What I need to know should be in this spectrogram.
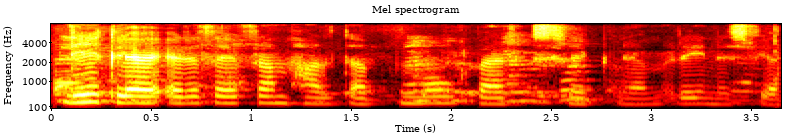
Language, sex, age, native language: Icelandic, female, 50-59, Icelandic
